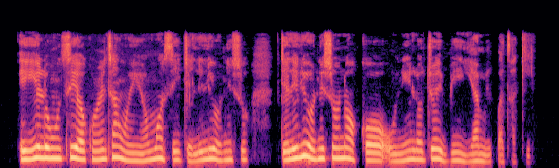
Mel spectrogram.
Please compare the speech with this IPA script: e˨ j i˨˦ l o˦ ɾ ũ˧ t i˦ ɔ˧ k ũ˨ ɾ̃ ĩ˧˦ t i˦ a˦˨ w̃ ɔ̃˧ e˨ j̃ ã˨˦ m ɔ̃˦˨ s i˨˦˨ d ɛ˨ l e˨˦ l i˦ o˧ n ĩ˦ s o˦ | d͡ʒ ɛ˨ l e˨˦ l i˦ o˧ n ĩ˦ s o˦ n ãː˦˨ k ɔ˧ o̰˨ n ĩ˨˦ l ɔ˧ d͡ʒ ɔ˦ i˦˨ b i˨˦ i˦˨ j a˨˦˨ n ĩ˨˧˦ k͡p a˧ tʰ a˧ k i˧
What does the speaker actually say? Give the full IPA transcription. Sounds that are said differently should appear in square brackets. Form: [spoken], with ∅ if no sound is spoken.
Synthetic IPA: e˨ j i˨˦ l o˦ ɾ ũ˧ t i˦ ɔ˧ k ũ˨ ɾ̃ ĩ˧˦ t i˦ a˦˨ w̃ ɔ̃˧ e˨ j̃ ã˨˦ m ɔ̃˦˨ s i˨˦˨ [d͡ʒ] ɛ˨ l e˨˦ l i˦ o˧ n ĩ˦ s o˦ | d͡ʒ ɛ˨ l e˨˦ l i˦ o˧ n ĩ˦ s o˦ n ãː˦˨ k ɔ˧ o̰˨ n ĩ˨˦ l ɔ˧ d͡ʒ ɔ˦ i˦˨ b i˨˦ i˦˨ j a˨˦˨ [m] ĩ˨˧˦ k͡p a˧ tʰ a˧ k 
